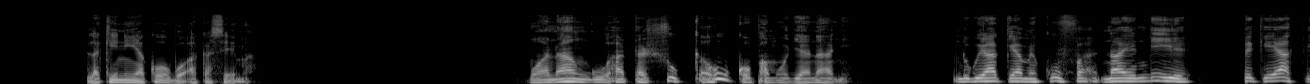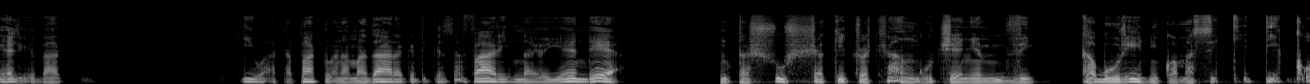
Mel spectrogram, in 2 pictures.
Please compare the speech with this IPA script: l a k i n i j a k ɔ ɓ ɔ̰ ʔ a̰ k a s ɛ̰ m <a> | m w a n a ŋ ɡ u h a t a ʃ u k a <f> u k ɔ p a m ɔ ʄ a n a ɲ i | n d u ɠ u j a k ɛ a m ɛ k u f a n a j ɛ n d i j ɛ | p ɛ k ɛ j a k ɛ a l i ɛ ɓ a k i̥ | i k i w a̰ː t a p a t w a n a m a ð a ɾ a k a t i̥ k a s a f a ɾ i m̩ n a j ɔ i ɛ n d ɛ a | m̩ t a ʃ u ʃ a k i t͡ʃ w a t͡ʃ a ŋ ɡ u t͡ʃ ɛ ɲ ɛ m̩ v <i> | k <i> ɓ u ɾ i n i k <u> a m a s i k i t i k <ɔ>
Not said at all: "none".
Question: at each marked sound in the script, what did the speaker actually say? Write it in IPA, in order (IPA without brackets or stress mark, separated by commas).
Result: a, h, i, a, w, ɔ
